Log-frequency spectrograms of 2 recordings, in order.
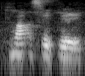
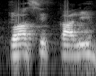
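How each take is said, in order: First: The middle syllable is dropped: klas-ik-li. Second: The middle syllable is kept: klas-ik-al-li. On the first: The speaker calls it right. "উচ্চারণ ক্লাসিকলি" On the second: The speaker calls it wrong. "ক্লাসিক্যালি হওয়ার হবে না"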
